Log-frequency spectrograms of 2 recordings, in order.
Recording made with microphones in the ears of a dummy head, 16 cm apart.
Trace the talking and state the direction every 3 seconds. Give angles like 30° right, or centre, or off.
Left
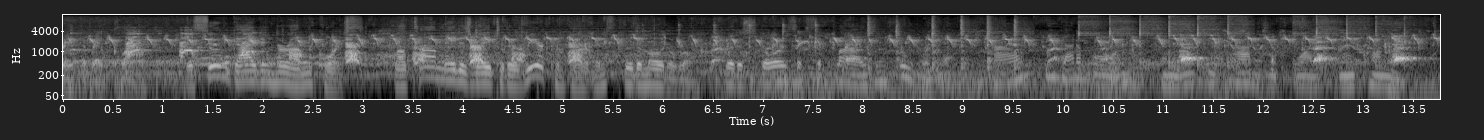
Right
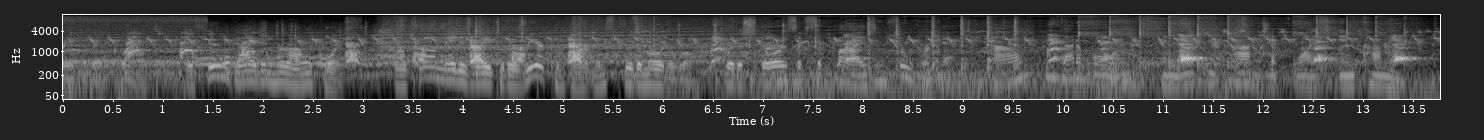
50° left, 10° left, 30° right, 40° right, 50° right.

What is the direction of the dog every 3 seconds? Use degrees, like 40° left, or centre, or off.
40° left, 20° right, 60° right, 40° right, 20° left.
